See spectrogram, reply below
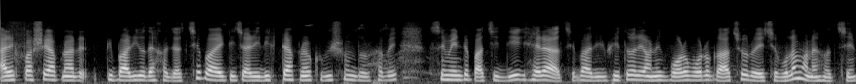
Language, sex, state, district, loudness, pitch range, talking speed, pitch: Bengali, female, Jharkhand, Sahebganj, -16 LUFS, 185-215 Hz, 205 wpm, 195 Hz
